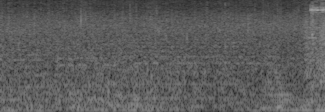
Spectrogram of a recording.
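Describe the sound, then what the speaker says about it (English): Rain falls steadily in The Legend of Zelda: Twilight Princess HD, a dense, even hiss of drops with a low rumble beneath, with no voices. "Maybe they just need that little bit of water from the rain to fully grow."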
